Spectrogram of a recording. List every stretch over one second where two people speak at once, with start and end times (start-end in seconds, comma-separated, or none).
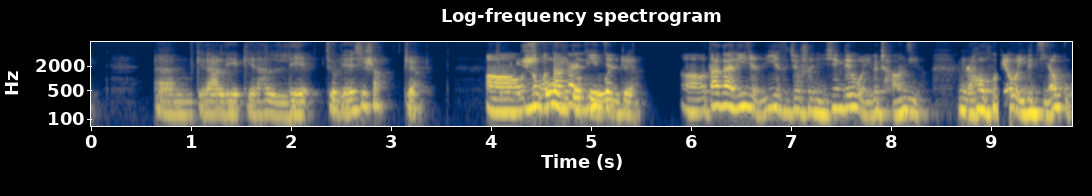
4.0-5.4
